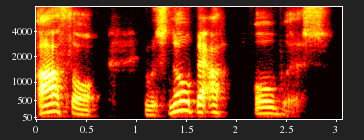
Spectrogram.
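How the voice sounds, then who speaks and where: A man's voice: on the high side, expressive, takes it slowly, breathy edge, heavily acted. A man playing a terse, guarded riverboat captain under questioning in a courtroom drama table read, giving clipped, unyielding answers.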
